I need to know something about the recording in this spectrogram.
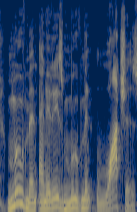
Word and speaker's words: MVMT: have them movement although they left out all the vowels for some reason it's mvmt and if we find the vowels we'll put them back but it's pronounced movement and it is movement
